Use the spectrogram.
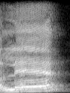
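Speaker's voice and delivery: "lé" drawn out with a rising end; teacher stretching "lé" while dividing the word; isolated syllable. Shown as a demonstration. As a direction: hold "lé" long as a syllable on its own. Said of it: "que eu ia separar".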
